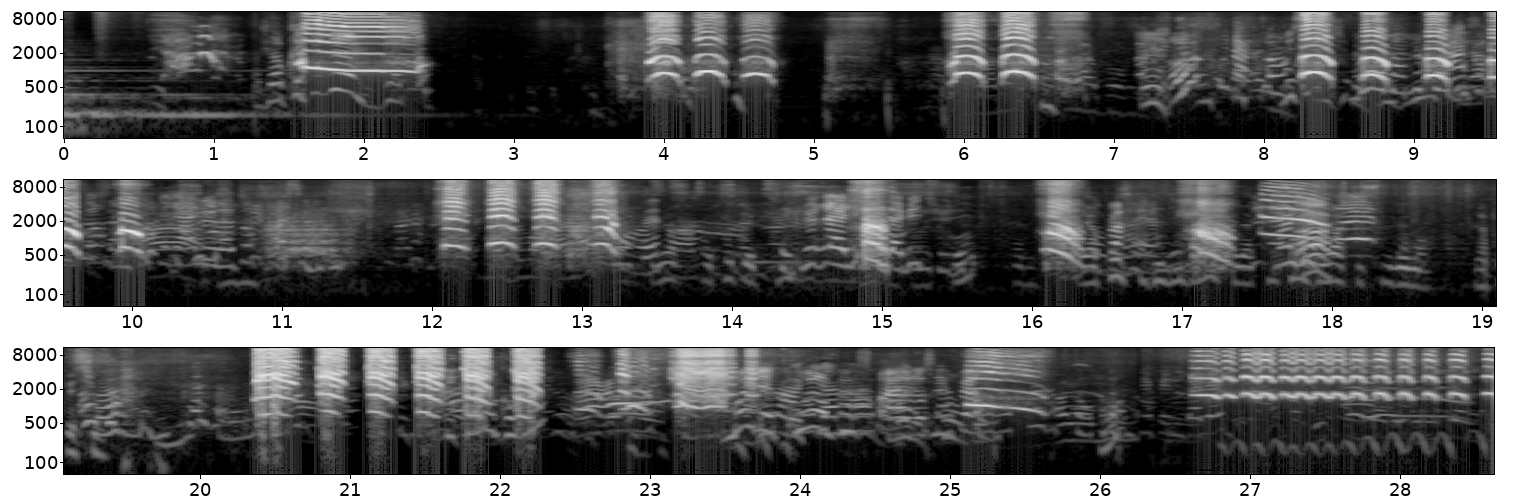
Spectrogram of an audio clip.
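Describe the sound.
A whistle made with blades of grass is blown in a long run of shrill, reedy squeals and squawks, short bursts with brief pauses, loosely imitating bird calls, ending in a rapid buzzing trill.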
